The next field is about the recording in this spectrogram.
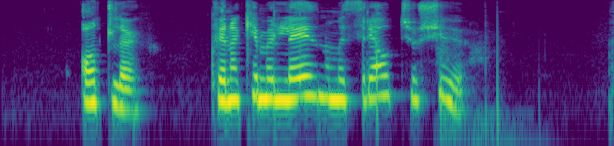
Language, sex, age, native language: Icelandic, female, 40-49, Icelandic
